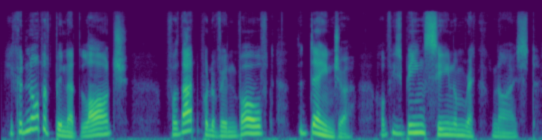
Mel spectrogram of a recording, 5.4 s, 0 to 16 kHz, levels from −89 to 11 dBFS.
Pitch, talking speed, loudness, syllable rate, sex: 150 Hz, 220 wpm, -18 LUFS, 6.0 syllables/s, male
